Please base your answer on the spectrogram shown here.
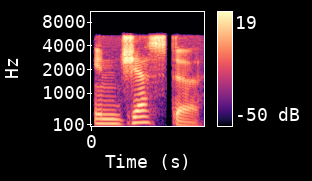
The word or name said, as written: ingesta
